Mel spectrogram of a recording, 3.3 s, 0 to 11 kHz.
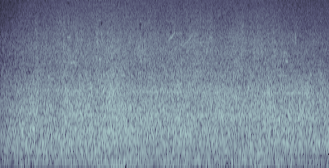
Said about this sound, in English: Airplanes seem to sound louder and fly lower when you're on the roof of a 5-story apartment building. This is the newly renovated Sage on Prospect complex, which has 96 solar panels providing electricity to about 30 tenants.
